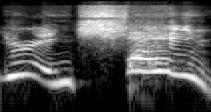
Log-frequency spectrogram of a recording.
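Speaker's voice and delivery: screamed at a very high pitch. A game narrator voicing a character shouting over the comm, screaming. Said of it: "He screams".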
